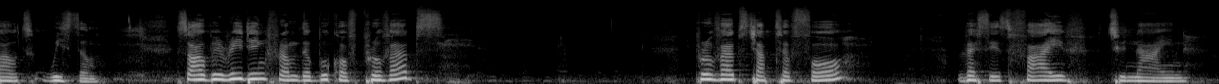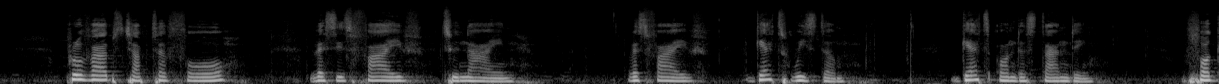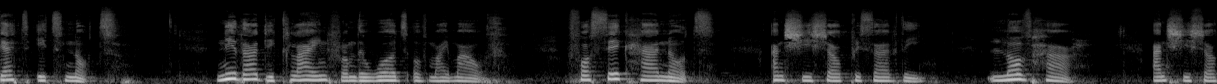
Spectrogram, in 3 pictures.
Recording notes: This Sunday Service message preached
